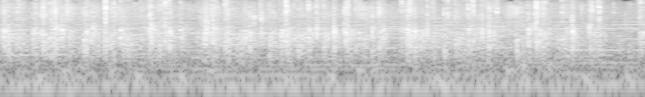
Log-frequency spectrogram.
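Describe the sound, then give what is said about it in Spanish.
Applause from a crowd, a dense, steady wash of many hands clapping that holds at an even loudness throughout. “Aplauso.”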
